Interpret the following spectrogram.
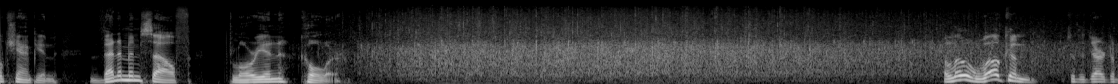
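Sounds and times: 
speech: 0.0 - 3.7, 9.4 - 11.1
talk-show audience applause welcoming a pool trick-shot artist: 3.5 - 11.1.

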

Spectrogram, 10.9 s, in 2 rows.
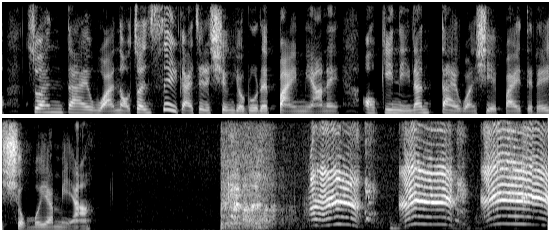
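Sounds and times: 
speech: 0.0 - 6.5
newborn baby crying loudly: 8.5 - 10.9.

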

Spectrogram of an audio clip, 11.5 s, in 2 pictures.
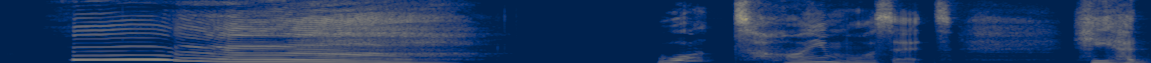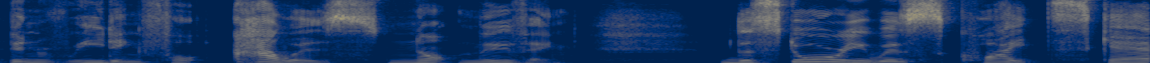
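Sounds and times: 
person yawning: 0.4 - 2.6
speech: 3.3 - 11.4.

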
